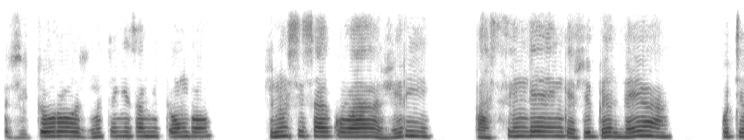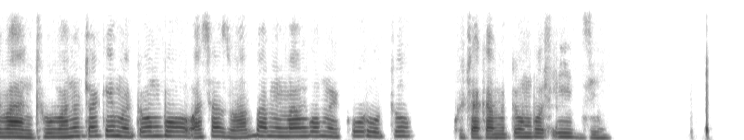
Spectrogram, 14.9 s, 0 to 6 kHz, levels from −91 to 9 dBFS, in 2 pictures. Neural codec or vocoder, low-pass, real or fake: codec, 16 kHz, 8 kbps, FreqCodec, smaller model; 5.4 kHz; fake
